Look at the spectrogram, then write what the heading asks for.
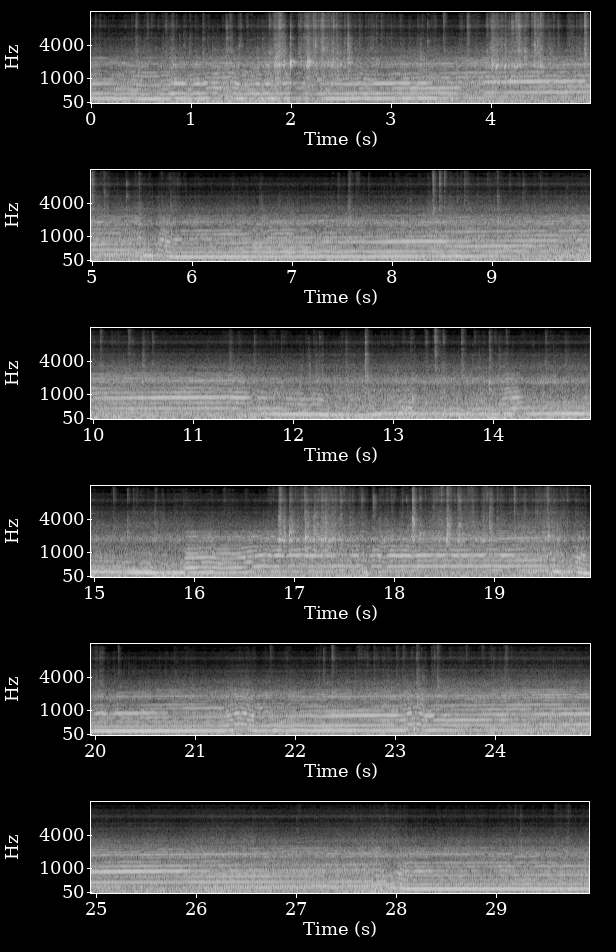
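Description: Suzuki Swift Sport rally car's four-cylinder engine at full stage pace, heard from inside the cabin: the revs climb steadily in each gear and drop sharply at each upshift, with a few quick rev blips between. Short hissy bursts sit on top a couple of seconds in and again around the middle.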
